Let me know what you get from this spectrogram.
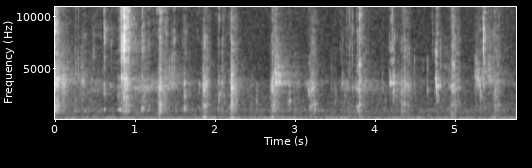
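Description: Chewing food, with soft crunching and many small irregular clicks, over a faint steady low hum.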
